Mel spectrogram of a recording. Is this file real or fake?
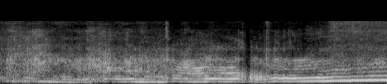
fake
